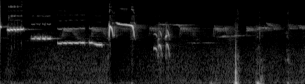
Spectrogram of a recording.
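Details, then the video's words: Short burst of flowerpecker singing, a tledekan laut: thin high whistles on steady pitches stepping lower, a sharp chip, then only faint scattered notes and clicks. "Burung tledekan laut suling gacor"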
